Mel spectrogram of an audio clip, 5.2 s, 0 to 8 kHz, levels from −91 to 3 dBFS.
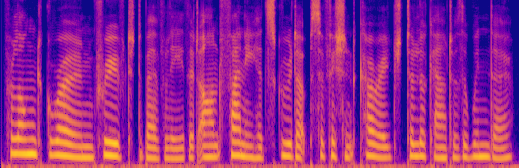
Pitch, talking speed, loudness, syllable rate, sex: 210 Hz, 230 wpm, -17 LUFS, 6.3 syllables/s, female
